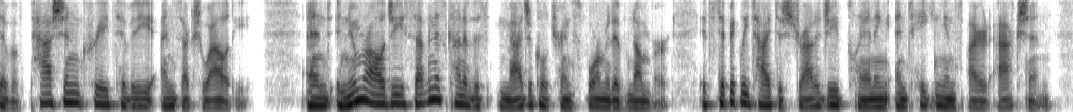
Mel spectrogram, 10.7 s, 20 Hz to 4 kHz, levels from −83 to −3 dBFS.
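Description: This is speech with nothing technically wrong with it; it carries nothing above 4 kHz, which fits a narrowband call path such as G.711 mu-law.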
